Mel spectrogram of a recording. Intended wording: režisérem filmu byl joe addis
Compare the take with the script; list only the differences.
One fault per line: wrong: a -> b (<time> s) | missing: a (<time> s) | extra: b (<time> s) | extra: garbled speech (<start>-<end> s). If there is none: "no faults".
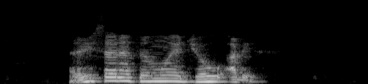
wrong: byl -> je (1.7 s)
